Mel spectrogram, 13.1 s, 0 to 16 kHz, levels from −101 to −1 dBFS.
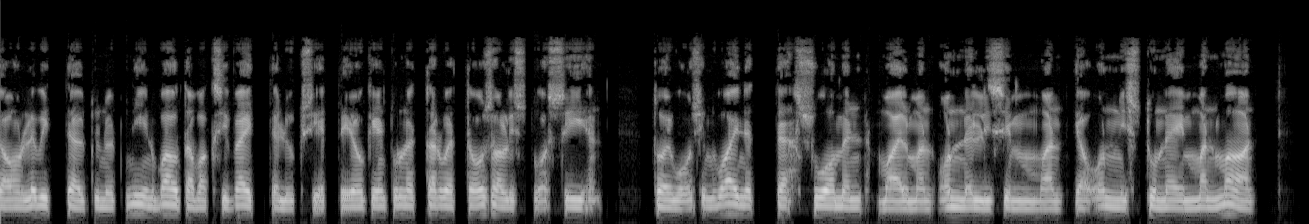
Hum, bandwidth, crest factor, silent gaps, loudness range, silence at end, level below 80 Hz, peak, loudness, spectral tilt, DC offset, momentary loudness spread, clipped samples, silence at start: none; 9.2 kHz; 18 dB; 0.53-0.64 s, 2.60-2.64 s, 3.27-3.34 s, 4.19-4.25 s, 4.56-4.60 s, 6.10-6.14 s, 7.59-7.75 s; 2 LU; 0.55 s; -84 dBFS; -12 dBFS; -29 LUFS; -4.5 dB/octave; under 0.1%; 6 LU; under 0.1%; 0 s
